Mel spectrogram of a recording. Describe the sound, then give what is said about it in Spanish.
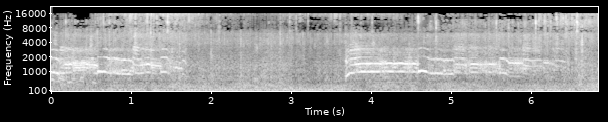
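A comic radio sound effect gives the screams of someone writhing in hell: two bursts of wavering, stuttering wails over constant rough background noise. “Hoy, directo, oigan los gritos, cómo se está revolcando.”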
